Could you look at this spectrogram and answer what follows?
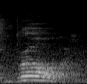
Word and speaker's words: broad: Is it broad like road? No, it's not. It's broad. It has the same vowel as fought.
